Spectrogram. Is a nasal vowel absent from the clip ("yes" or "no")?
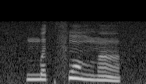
no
